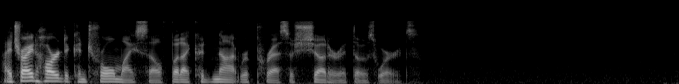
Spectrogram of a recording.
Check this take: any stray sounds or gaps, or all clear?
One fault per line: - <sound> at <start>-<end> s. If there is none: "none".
none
